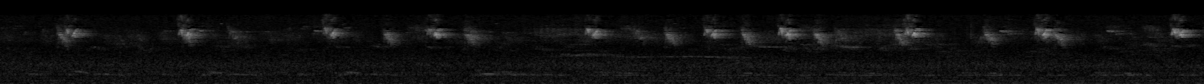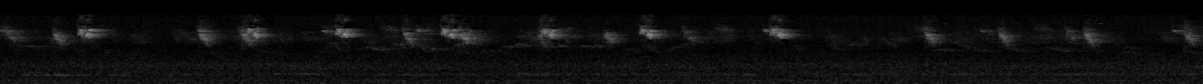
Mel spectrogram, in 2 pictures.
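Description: Small songbirds chirping: a steady stream of short, high chirps, about two a second.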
